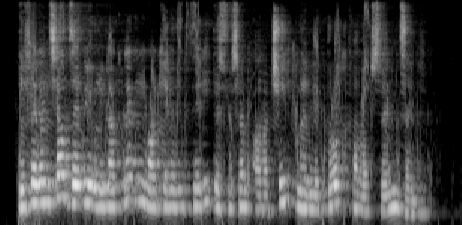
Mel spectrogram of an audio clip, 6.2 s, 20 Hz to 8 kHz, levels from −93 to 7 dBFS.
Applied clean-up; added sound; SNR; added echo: neural mask model DeepFilterNet 3.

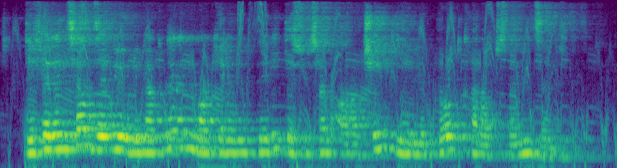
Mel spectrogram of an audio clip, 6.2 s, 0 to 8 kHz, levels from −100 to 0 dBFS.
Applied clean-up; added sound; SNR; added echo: neural separator model SepFormer DNS4.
